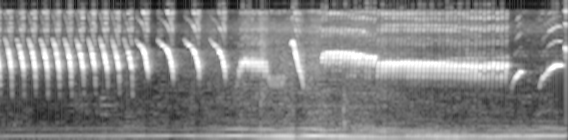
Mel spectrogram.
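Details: Canary training song from a white canary: a run of quick downward swoops, slower slurred notes, then a long level whistled trill ending in two upward chirps, over a constant low electrical hum.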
